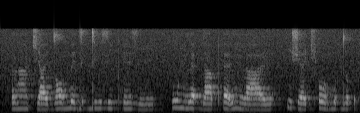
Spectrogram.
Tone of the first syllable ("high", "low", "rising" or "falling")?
high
